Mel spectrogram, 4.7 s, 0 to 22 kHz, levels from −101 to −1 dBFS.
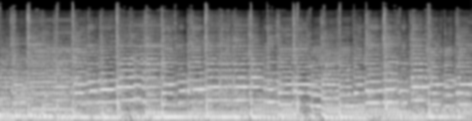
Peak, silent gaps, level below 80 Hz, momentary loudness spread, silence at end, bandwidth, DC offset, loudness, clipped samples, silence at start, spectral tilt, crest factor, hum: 0 dBFS; none; -26 dBFS; 1 LU; 0 s; 19.5 kHz; under 0.1%; -15 LUFS; under 0.1%; 0 s; -5.5 dB/octave; 14 dB; none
